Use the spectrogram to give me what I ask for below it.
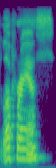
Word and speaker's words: LaFrance: Yes, LaFrance.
